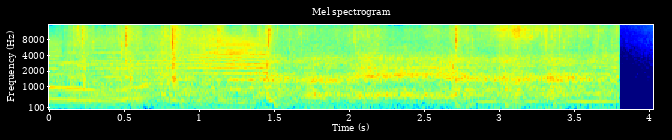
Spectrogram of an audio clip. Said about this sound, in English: the cheering section has a song that goes Yamada Hito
